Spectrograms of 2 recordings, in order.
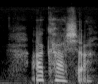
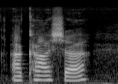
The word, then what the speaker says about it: Akasha: pronounce the language but Akasha and the line you know the accent over the two first the first two A's those are long a so uh kasha is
